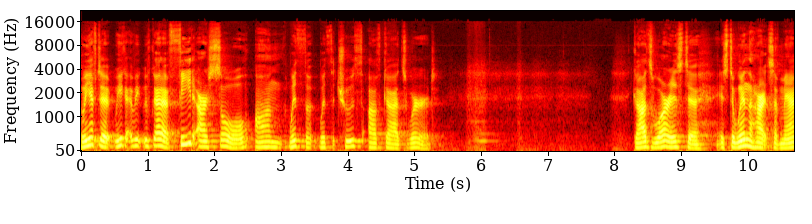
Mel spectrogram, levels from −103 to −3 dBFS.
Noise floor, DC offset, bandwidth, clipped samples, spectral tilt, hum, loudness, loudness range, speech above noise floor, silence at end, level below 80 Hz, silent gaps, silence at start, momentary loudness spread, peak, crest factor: -59 dBFS; under 0.1%; 16.5 kHz; under 0.1%; -5 dB/octave; none; -20 LUFS; 10 LU; 40 dB; 0 s; -52 dBFS; none; 0 s; 11 LU; 0 dBFS; 20 dB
